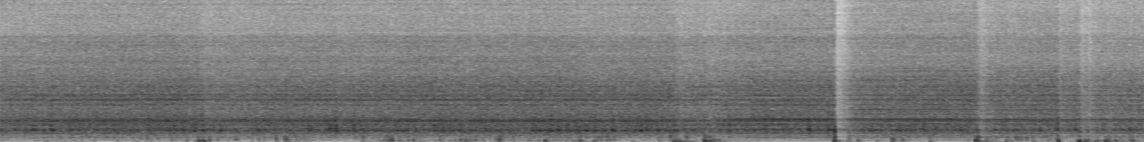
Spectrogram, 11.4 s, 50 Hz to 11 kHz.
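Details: 2005 Honda Odyssey (registered Nov 2005, 268,167 km, CVT) at quiet idle: constant hissy whir with a faint steady whine from a worn water pump bearing; replacing the water pump, thermostat, thermo switch and coolant cured the noise.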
